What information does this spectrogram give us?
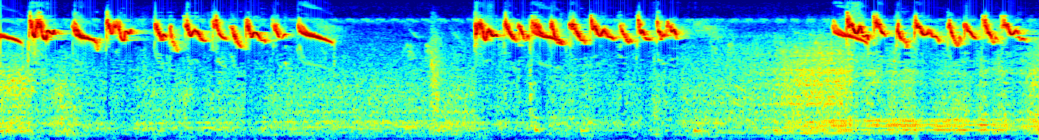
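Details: Japanese white-eye singing to gather its flock, three bright phrases of rapid, high, down-slurred twittering notes, each about two to three seconds long, separated by short silences.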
